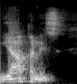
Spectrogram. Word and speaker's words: Japanese: We have to pronounce the Japanese. Actually, the J will pronounce with the Ya.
